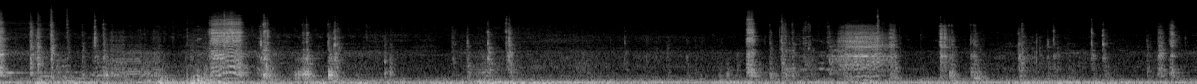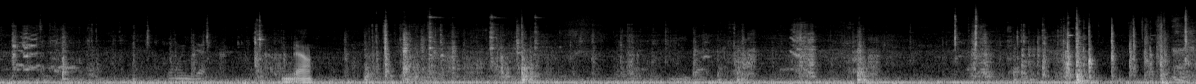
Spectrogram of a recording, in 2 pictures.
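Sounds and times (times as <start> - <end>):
metal squeals or creaks: 0.0 - 3.6, 7.3 - 15.0, 15.8 - 20.9
truck engine running: 0.0 - 23.9
metal clanks and knocks: 7.2 - 23.9.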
